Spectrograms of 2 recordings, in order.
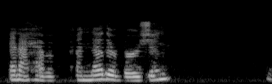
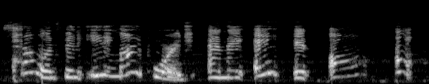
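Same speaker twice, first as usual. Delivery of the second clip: put-on high, small baby bear voice; wee small Baby Bear voice; 10 semitones higher, 4 dB louder than usual. A narrator's reading. Narrator voicing Baby Bear finding his empty bowl, high and small. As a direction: squeak it out like a tiny cub. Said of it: "in his wee small voice he said".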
